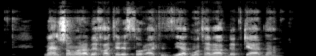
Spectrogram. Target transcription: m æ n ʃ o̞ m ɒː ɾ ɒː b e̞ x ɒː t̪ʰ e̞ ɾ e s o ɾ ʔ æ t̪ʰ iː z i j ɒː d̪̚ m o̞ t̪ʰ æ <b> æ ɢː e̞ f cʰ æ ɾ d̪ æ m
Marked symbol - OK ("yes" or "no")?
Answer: no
